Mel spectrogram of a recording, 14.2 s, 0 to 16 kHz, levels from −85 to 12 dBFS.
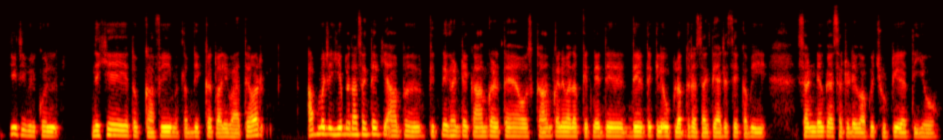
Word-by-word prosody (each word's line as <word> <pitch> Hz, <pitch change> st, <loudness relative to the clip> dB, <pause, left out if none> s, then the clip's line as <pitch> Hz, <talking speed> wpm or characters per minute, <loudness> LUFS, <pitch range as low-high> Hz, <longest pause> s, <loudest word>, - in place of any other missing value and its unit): जी, 170 Hz, -, +4 dB
जी 145 Hz, -4 st, -5 dB
बिल्कुल। 120 Hz, -1 st, -2 dB, 0.7 s
देखिए, 130 Hz, +3 st, +1 dB, 0.2 s
ये 130 Hz, -, +3 dB
तो 120 Hz, -, +1 dB
काफ़ी 115 Hz, +2 st, +4 dB
मतलब 105 Hz, -1 st, -6 dB
दिक्कत 110 Hz, 0 st, -2 dB
वाली 105 Hz, 0 st, +1 dB
बात 100 Hz, 0 st, -4 dB
है 120 Hz, -, +2 dB
और 135 Hz, +3 st, +2 dB, 0.7 s
आप 140 Hz, +4 st, 0 dB
मुझे 170 Hz, -1 st, +5 dB
ये 160 Hz, +2 st, +5 dB
बता 160 Hz, -1 st, 0 dB
सकते 160 Hz, +1 st, +1 dB
हैं 160 Hz, -, -1 dB
कि -, -, -2 dB
आप 125 Hz, -2 st, -3 dB, 0.4 s
कितने 125 Hz, +3 st, -2 dB
घंटे 125 Hz, 0 st, -1 dB
काम 115 Hz, 0 st, -2 dB
करते 115 Hz, 0 st, -1 dB
हैं 115 Hz, -, -2 dB
और 110 Hz, 0 st, 0 dB
उस 110 Hz, -, -8 dB
काम 110 Hz, +1 st, -1 dB
करने 115 Hz, 0 st, +2 dB
बाद 115 Hz, -1 st, +4 dB
आप 115 Hz, -, -1 dB
कितने 110 Hz, +1 st, 0 dB
देर 110 Hz, -1 st, +4 dB, 0.2 s
देर 120 Hz, -1 st, +6 dB
तक 115 Hz, +1 st, 0 dB
लिए 115 Hz, -, +4 dB
उपलब्ध 115 Hz, -1 st, +2 dB
रह 110 Hz, -, +3 dB
सकते 110 Hz, 0 st, 0 dB
हैं? 105 Hz, -, +2 dB
जैसे 110 Hz, +1 st, -3 dB
कभी 110 Hz, -1 st, 0 dB, 0.7 s
संडे 115 Hz, +1 st, +3 dB
को 115 Hz, -, -2 dB
या 115 Hz, -, +3 dB
सैटरडे 110 Hz, -1 st, -1 dB
को 110 Hz, -, +1 dB
आपकी 105 Hz, +3 st, -1 dB
छुट्टी 115 Hz, +2 st, +1 dB
रहती 105 Hz, -1 st, -2 dB
हो? 100 Hz, -1 st, -5 dB
115 Hz, 220 wpm, -21 LUFS, 110-125 Hz, 0.7 s, देर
